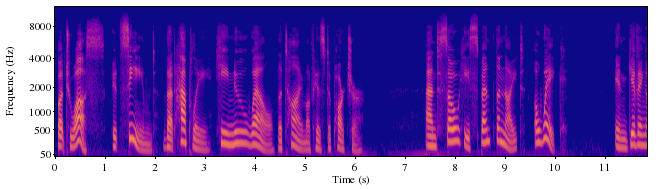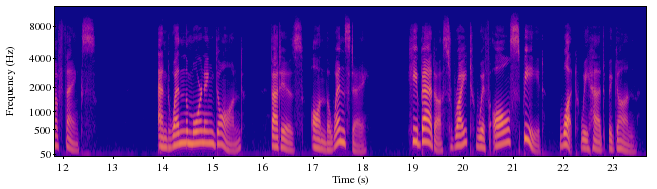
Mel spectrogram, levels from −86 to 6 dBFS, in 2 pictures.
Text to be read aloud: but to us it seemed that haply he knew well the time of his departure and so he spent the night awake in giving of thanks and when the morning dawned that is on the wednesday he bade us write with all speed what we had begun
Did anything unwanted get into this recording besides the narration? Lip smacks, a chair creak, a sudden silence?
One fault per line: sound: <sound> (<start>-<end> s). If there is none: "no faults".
no faults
